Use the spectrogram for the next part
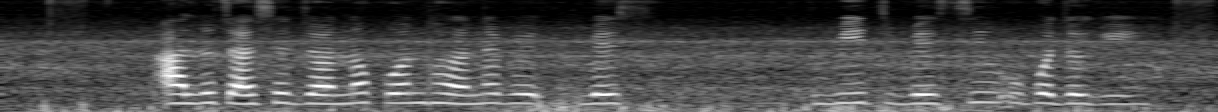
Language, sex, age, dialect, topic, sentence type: Bengali, female, 25-30, Rajbangshi, agriculture, question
